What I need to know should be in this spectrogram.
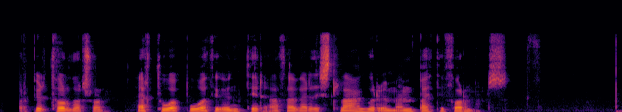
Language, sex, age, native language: Icelandic, male, 40-49, Icelandic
